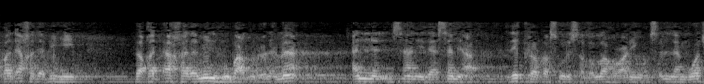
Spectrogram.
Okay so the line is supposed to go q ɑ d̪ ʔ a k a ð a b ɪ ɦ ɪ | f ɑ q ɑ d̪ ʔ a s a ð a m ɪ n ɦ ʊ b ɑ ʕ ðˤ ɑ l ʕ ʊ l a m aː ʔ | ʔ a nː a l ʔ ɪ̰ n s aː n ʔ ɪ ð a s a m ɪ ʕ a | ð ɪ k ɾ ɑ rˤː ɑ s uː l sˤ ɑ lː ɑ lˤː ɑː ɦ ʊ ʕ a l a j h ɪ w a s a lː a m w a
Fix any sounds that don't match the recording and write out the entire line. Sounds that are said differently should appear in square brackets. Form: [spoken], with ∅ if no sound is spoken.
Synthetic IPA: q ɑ d̪ ʔ a [x] a ð a b ɪ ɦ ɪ | f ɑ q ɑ d̪ ʔ a [x] a ð a m ɪ n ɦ ʊ b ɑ ʕ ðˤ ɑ l ʕ ʊ l a m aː ʔ | ʔ a nː a l ʔ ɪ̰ n s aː n ʔ ɪ ð a s a m ɪ ʕ a | ð ɪ k ɾ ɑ rˤː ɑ s uː l sˤ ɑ lː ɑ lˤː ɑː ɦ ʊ ʕ a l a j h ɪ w a s a lː a m w a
